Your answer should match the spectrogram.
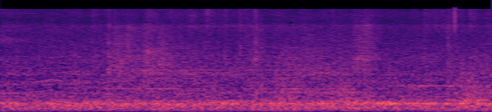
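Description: Steady background noise of a supermarket aisle, with a faint low hum held throughout and a few light ticks.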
